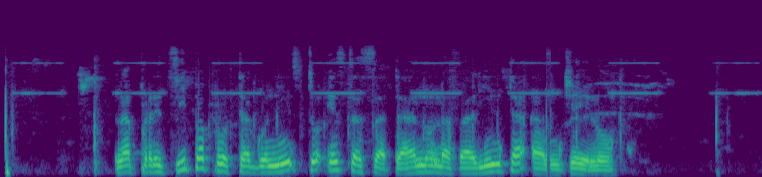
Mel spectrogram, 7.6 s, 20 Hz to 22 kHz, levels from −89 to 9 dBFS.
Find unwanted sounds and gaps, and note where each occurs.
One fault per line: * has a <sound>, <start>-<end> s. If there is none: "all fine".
* has a dropout, 5.5-5.5 s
